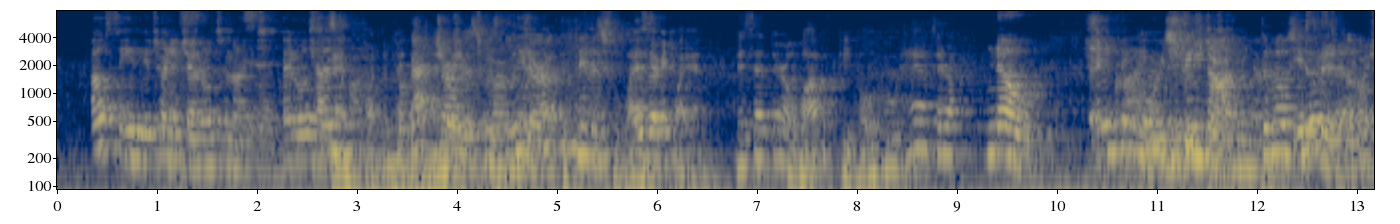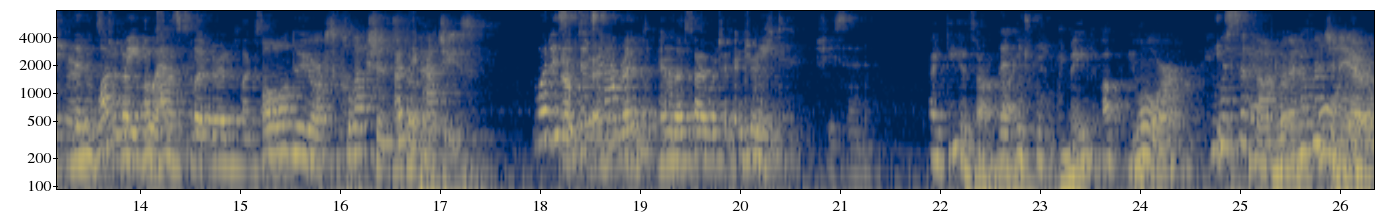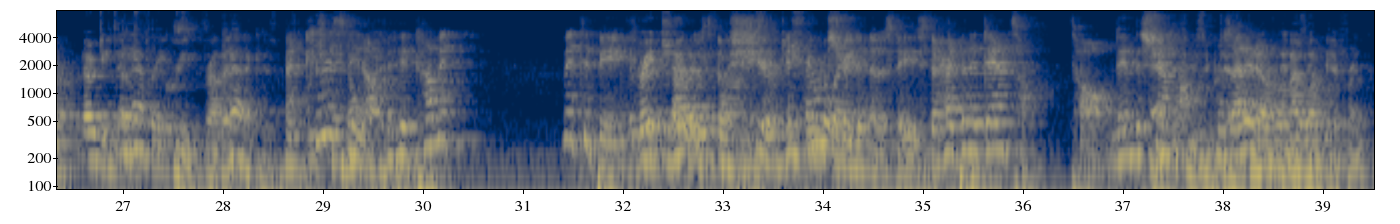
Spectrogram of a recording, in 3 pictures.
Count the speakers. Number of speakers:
four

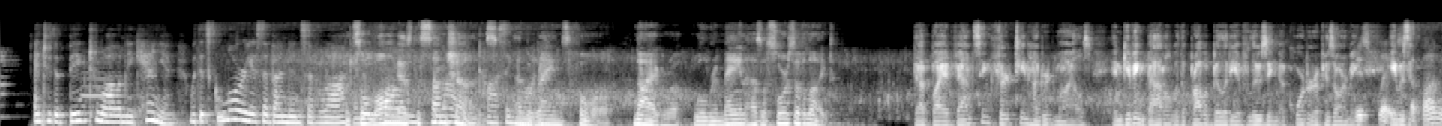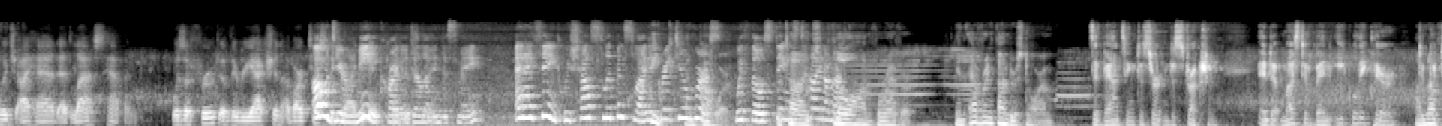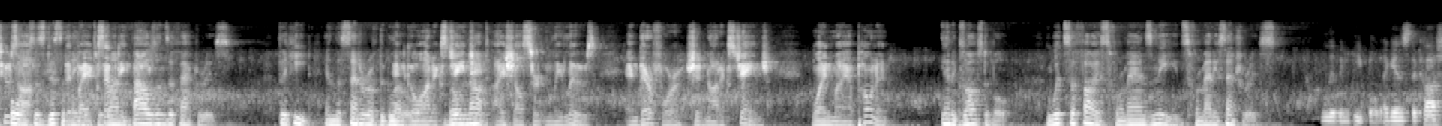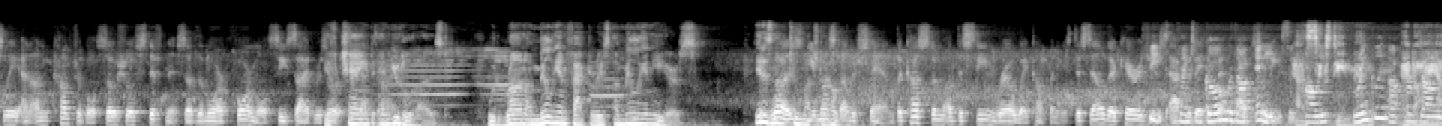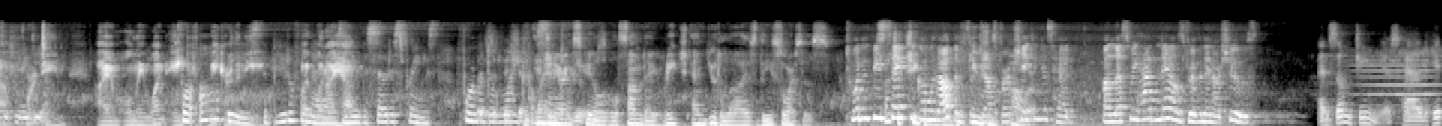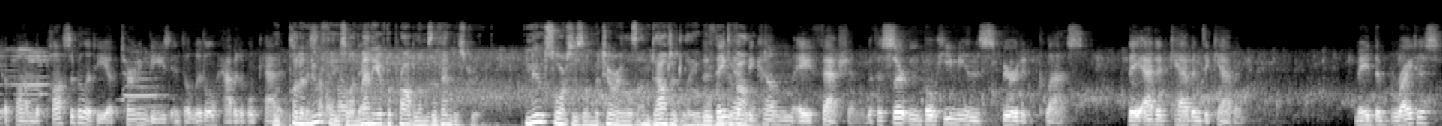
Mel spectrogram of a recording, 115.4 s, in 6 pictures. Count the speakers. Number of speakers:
five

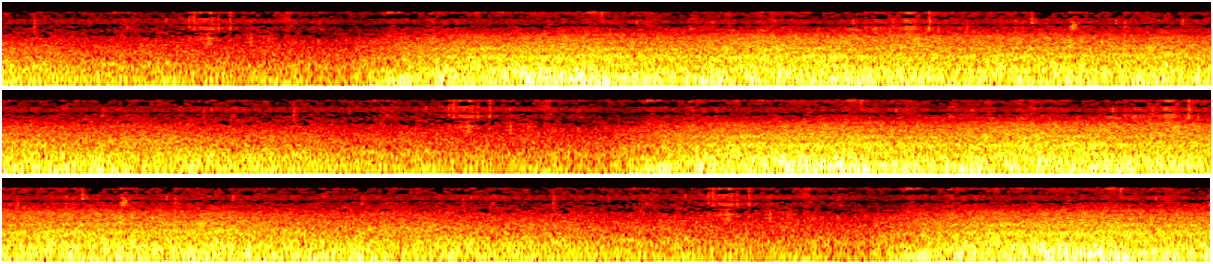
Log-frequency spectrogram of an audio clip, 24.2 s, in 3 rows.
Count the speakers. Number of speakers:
zero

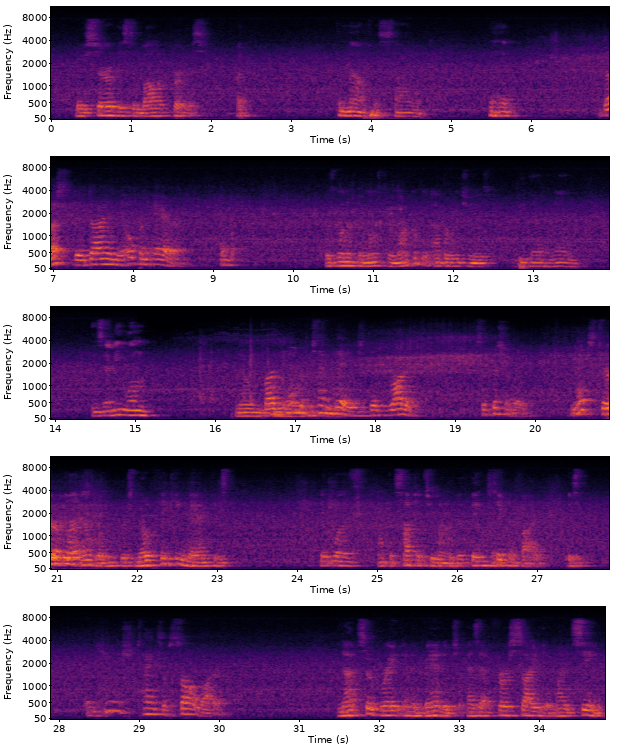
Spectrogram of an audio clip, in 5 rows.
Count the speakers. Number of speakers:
four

